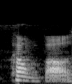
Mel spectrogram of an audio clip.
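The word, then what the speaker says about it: Coomb Falls: Anderson to be careful scary definitely and it has filling to come kuba falls comb falls those are called comb Falls but it's spelled ce o-- o m b8 follows one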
